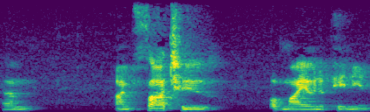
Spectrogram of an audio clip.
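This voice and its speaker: A man with an English accent at a fairly slow pace. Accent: English accent, kept. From England. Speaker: former rock band manager, author. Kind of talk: interview.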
